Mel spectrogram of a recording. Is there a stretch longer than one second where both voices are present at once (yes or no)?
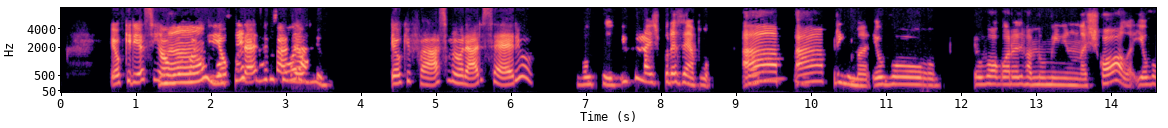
yes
